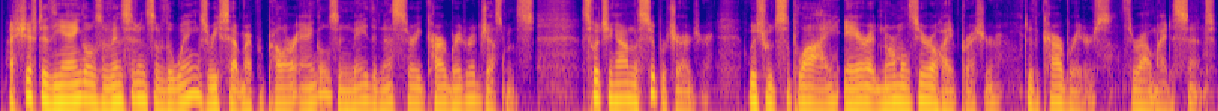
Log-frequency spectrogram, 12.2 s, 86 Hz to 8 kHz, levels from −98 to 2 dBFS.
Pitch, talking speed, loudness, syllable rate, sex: 115 Hz, 190 wpm, -19 LUFS, 6.4 syllables/s, male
